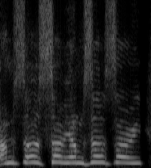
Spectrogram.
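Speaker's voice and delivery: high-pitched repeated sorry; apologetic woman. Retold or imitated. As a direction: imitate a woman apologising profusely. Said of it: "the woman I'm talking to was quite apologetic".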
